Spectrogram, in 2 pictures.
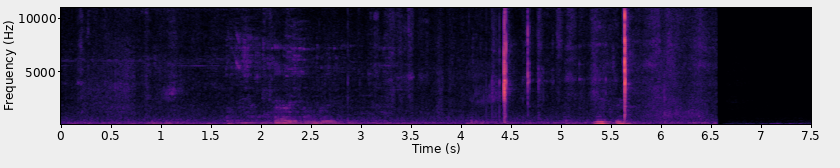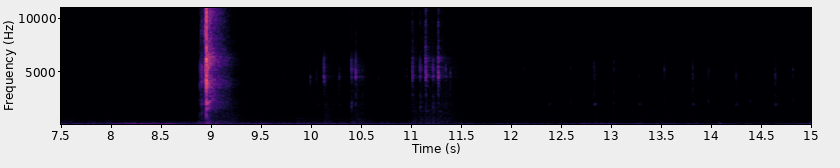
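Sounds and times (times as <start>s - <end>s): sharp click: 8.9s - 9.2s.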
